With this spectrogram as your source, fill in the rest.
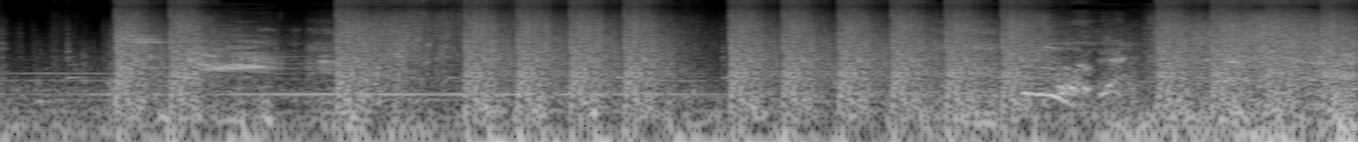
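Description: A handgun fires shot after shot in quick succession.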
